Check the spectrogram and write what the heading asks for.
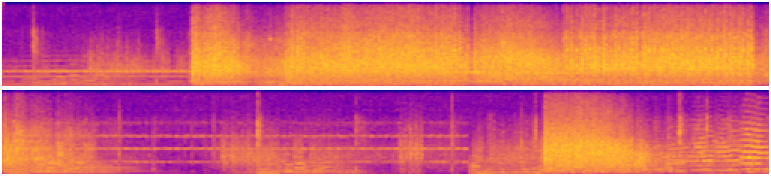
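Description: Orchestral score with brass, twice broken by loud battle sound effects of gunfire and explosions: a long stretch lasting several seconds, then a shorter burst near the end.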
